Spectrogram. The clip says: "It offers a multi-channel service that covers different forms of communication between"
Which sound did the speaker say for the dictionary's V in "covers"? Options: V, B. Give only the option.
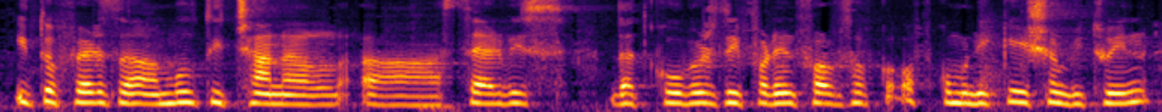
B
